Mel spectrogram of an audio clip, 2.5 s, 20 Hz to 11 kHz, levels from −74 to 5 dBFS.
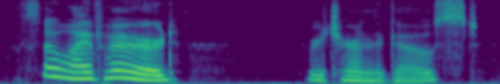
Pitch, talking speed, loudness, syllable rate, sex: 215 Hz, 145 wpm, -16 LUFS, 5.6 syllables/s, female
